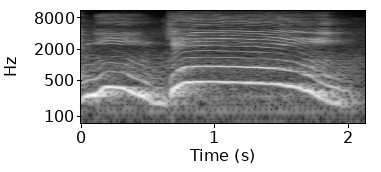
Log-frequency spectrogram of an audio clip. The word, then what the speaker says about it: ninguém: Como é que ela é oxítona? Ninguém. Repitam comigo. Ninguém. Em qual a tia demorou mais? No gen, que é a última sílaba.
